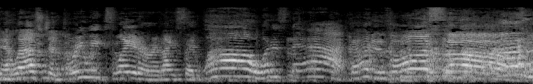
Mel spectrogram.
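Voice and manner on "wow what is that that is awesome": loud, high, drawn-out amazement; an exuberant retold "wow" at full volume; blown away. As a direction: whoop it out in awe, way up high. Retold amazement after her high.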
